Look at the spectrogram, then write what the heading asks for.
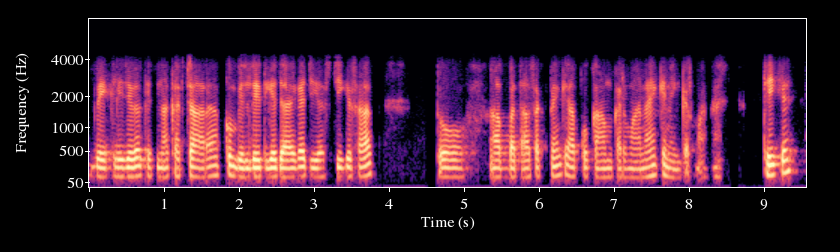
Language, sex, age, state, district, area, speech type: Hindi, male, 30-45, Madhya Pradesh, Jabalpur, urban, conversation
